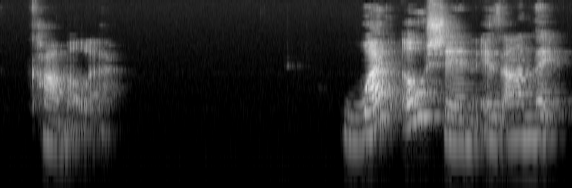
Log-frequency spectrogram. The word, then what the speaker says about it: Kamala: the Vice President of the United States now Kamala Harris Kamala Harris be careful with the pronunciation it's Kamala what ocean is on the east coast of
